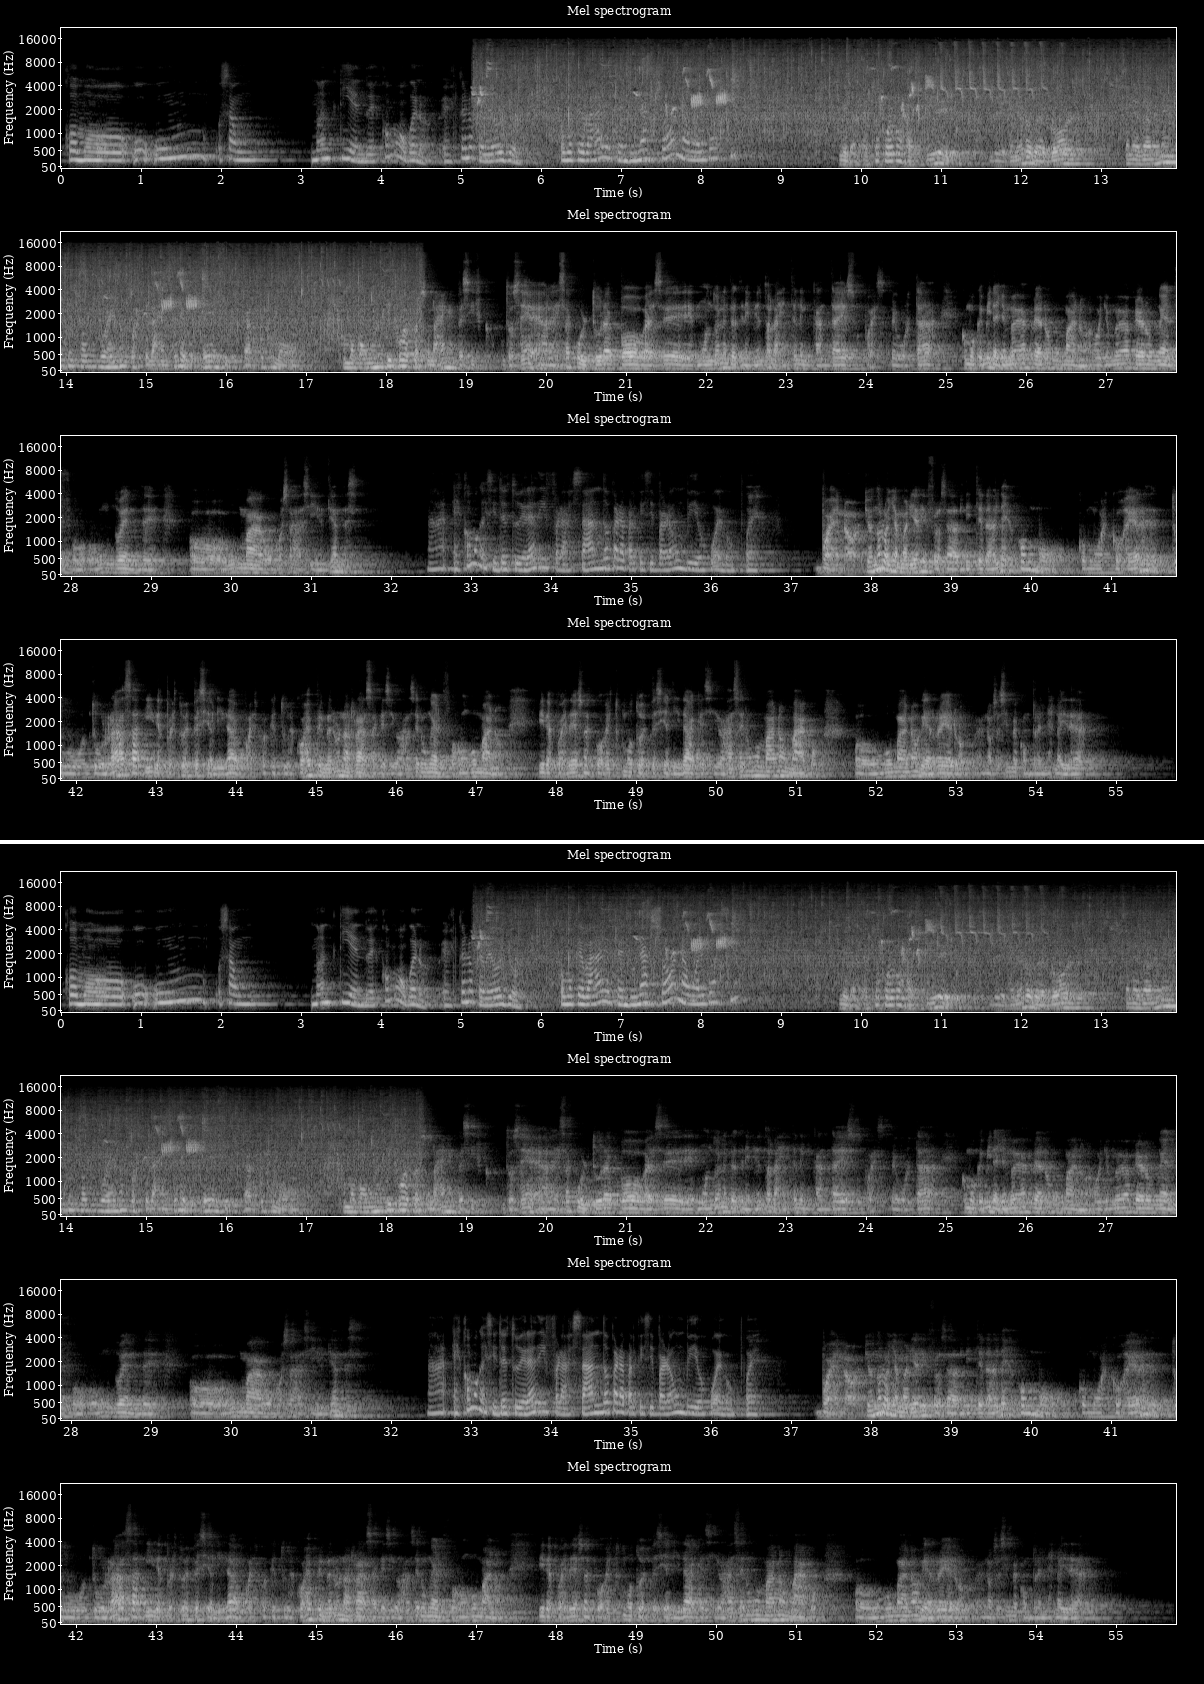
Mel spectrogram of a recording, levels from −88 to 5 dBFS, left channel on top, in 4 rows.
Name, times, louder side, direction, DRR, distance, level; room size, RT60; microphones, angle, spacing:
voice 1, 0.1-2.5 3.1-5.8 6.2-8.5 32.5-36.6, right 1 dB, 30° right, 9 dB, 0.5 m, -27 dB
sound 1, 5.1-18.5, left 4 dB, 20° left, 0.4 m, -33 dB
voice 2, 9.7-12.7 13.3-19.2 19.4-31.5 37.3-54.6, left 1 dB, 65° left, 5 dB, 1.1 m, -26 dB
16.5 x 9.5 x 2.6 m, 1.4 s
head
